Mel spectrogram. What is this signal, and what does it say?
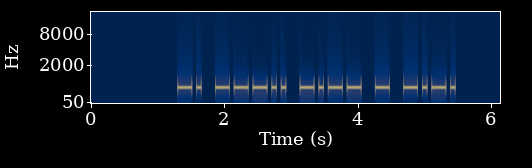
Morse code, heard as a keyed tone, about 17 wpm, 700 Hz. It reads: N8YTC
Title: USA Call Signs - 5 Characters - Repeated 2x - 17wpm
